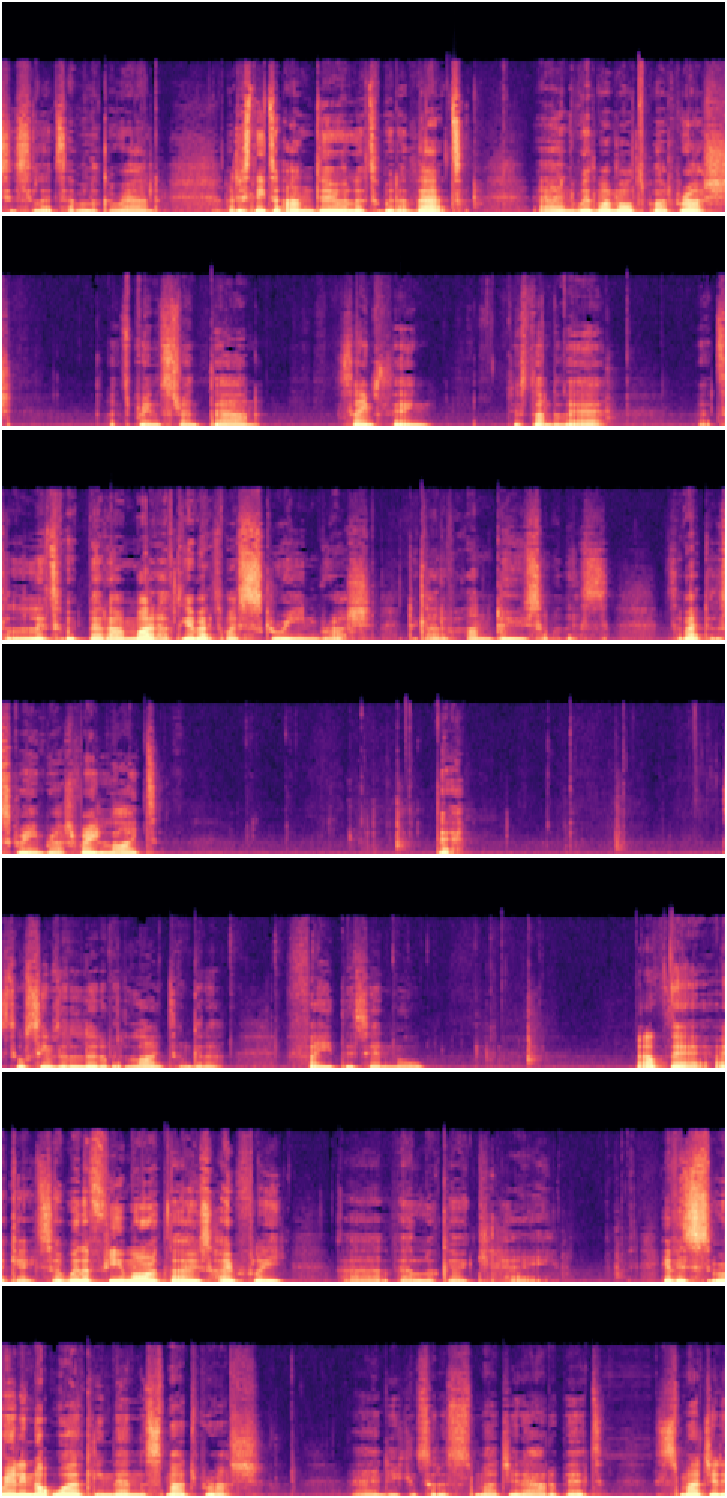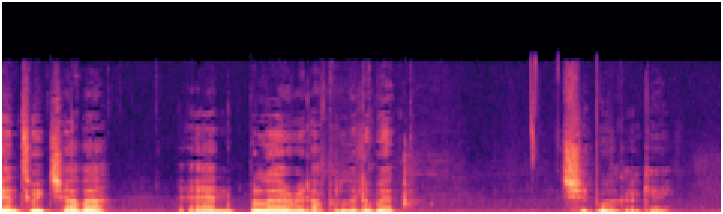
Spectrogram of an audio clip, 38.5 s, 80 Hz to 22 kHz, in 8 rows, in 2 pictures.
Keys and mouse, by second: 1.0 ctrl+z, 1.3-2.6 ctrl+z, 3.2-5.4 ctrl+middle drag, 5.4-8.4 drag, 8.4-10.8 ctrl+middle drag, 10.8-12.3 drag, 12.3-13.9 ctrl+middle drag, 13.9-16.7 drag, 16.7-19.2 ctrl+middle drag, 19.2-22.4 drag, 22.4-29.3 ctrl+middle drag, 29.3-30.5 drag, 30.5 f, 31.1-35.6 drag, 36.0-38.5 ctrl+middle drag.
